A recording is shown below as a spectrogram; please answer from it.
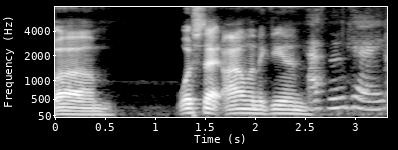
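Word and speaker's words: Half Moon Cay: what's that Island Again Half Moon K Half Moon K Half Moon K some people pronounce it half moon key uh so any rate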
